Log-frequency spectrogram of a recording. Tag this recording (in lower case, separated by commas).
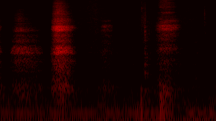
respiratory sounds, breathing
